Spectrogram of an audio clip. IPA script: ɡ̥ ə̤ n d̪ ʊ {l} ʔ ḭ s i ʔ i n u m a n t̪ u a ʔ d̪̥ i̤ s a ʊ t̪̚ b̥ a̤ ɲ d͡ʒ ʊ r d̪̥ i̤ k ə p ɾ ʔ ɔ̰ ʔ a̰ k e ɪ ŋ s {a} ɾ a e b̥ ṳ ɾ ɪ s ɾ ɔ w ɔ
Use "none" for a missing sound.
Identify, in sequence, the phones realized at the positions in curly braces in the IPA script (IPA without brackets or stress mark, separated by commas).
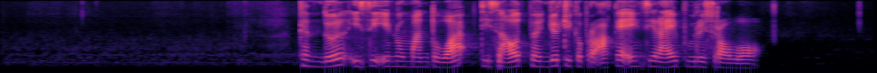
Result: l, i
